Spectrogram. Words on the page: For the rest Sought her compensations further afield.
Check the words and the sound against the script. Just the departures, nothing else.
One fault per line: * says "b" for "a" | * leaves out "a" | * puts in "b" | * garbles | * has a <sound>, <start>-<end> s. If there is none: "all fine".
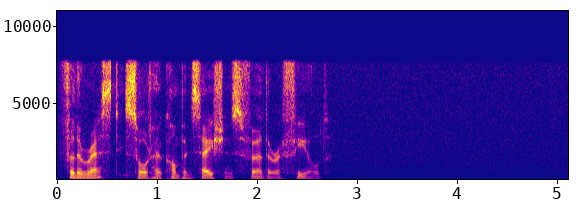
all fine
